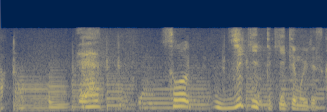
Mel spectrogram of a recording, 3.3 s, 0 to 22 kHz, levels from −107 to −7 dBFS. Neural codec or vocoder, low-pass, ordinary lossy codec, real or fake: none; none; none; real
